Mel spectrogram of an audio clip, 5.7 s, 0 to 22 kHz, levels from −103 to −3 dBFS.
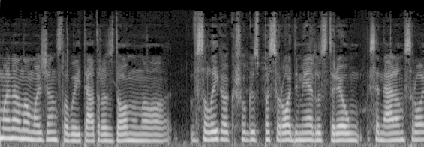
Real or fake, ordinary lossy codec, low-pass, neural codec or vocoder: fake; MP3, 64 kbps; 19.8 kHz; vocoder, 44.1 kHz, 128 mel bands every 256 samples, BigVGAN v2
